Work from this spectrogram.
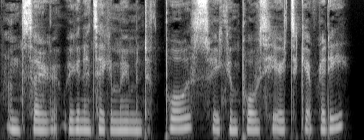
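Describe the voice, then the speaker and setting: A woman hosting a guided meditation in a soothing, gentle, unhurried manner, leaving long pauses between phrases. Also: lowish voice, flat delivery, creaky, no room sound, studio quality.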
